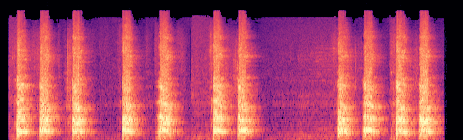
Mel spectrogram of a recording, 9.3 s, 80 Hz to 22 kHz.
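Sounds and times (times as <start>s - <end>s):
dog barking: 0.3s - 5.3s, 6.7s - 8.9s.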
